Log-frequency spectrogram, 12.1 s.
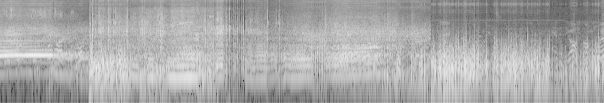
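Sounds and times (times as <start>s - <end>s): rally car engine accelerating hard: 0.0s - 8.7s.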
